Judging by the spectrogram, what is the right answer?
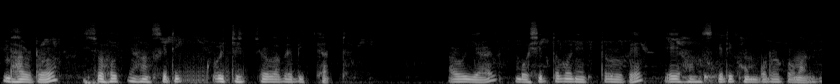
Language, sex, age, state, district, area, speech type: Assamese, male, 18-30, Assam, Sivasagar, rural, spontaneous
